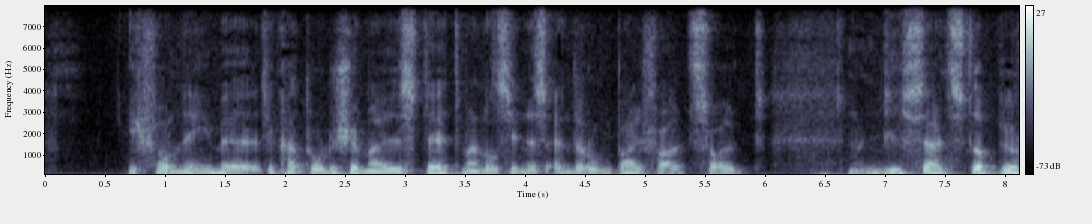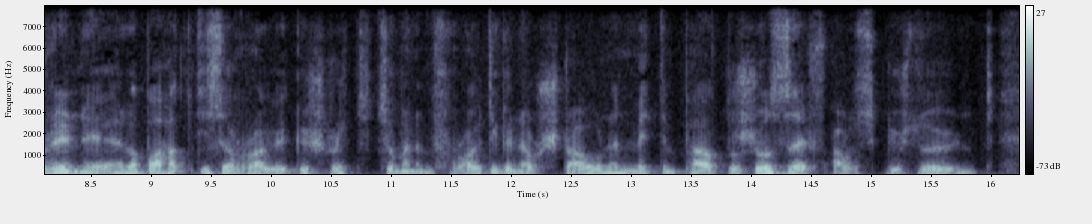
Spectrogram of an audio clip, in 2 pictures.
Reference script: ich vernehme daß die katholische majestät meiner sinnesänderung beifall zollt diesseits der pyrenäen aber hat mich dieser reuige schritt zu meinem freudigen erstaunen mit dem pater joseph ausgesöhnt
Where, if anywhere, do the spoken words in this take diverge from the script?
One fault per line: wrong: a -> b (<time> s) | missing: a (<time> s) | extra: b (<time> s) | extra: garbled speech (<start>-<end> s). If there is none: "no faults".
missing: daß (1.8 s)
missing: mich (9.4 s)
